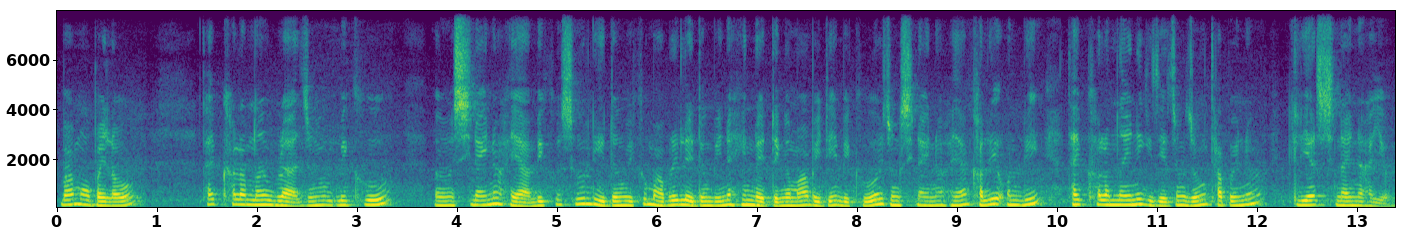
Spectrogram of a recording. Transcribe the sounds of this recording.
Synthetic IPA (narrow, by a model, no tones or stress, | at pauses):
bamobajlaw | tʰajp̚kʰalamnablazuŋbikʰu | sinajnɔɦajabikʰusulidɯŋmikʰumabɾilɯjdɯŋbinaɦinlajtɯŋamabajdibikʰuzuŋsinajnɔɦajakʰaliɔnli | tʰajp̚kʰalamnajniɡizezuŋzuŋtʰapɔjnɔ | kʰlijaɾsinajnaɦaju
